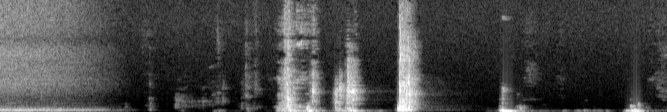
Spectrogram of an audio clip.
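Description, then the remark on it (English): A long, buzzy fart blasts right up against the microphone for about a second. After a pause, a few short, choppy bursts of sound follow, with no talking. “I just got up and farted into the microphone and then sat down and smelt it on the microphone and almost threw up.”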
